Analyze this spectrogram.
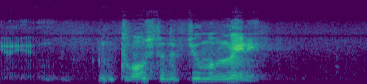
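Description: A middle-aged man speaks firmly and slowly, close by.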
